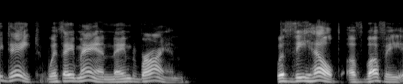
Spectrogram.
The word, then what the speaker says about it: Brian: But yeah, she's going to be going on a date with this feller named Brian, and that's how he pronounces his name, is Brian. Brian, yeah. And BRY-ANN. Right. ANNE, right. Brian.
